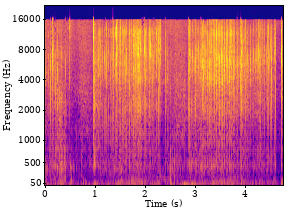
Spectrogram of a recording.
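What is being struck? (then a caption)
Studded faux leather clutch bag. Long nails scratch and tap across the studs of a white studded faux-leather clutch held in both hands. The sound is a dense, bright, crackling scrape that swells and fades, broken by a few sharp clicking taps.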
